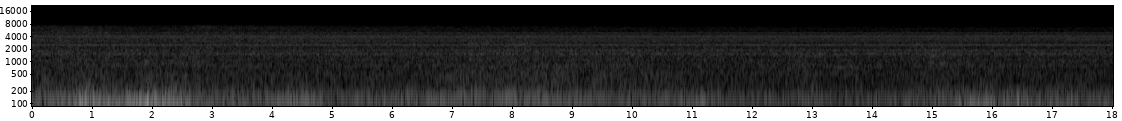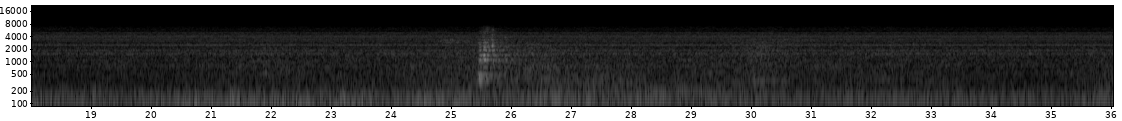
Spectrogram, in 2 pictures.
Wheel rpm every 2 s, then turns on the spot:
0, 0, 0, 0, 0, 0, 0, 0, 0, 0, 0, 0, 0, 0, 0, 0, 0, 0.
none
